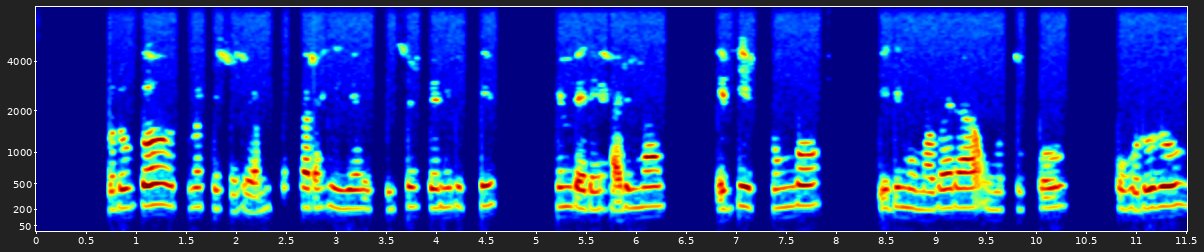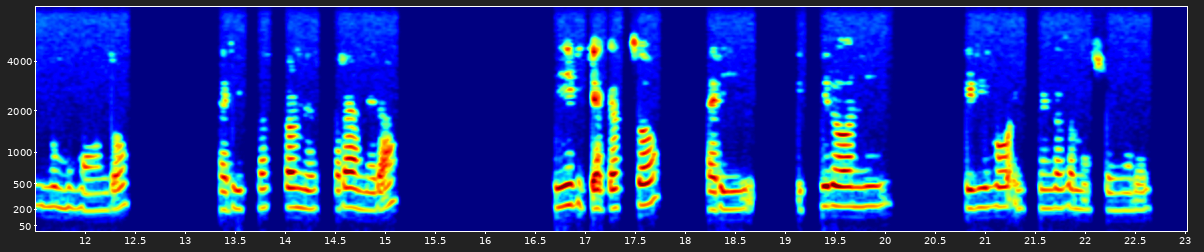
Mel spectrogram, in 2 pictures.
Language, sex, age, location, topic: Kinyarwanda, female, 25-35, Nyagatare, education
